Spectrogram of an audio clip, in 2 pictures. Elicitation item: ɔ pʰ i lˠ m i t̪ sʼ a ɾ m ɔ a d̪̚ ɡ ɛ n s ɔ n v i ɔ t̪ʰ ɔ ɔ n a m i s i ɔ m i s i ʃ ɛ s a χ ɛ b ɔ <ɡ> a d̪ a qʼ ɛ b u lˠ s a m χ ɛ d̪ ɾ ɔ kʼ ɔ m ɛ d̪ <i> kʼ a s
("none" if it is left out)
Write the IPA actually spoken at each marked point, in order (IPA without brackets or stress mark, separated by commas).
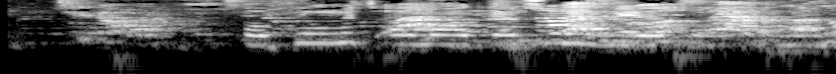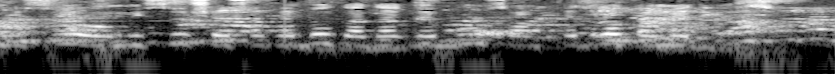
ɡ, i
